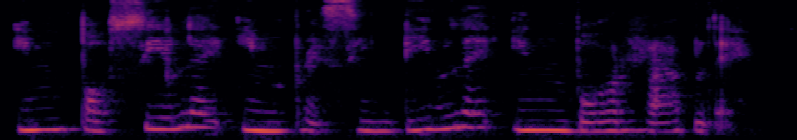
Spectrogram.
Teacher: La P y la B son sonidos bilabiales. Entonces, la M, que también es bilabial, se asimila al punto de articulación del siguiente sonido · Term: asimilación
